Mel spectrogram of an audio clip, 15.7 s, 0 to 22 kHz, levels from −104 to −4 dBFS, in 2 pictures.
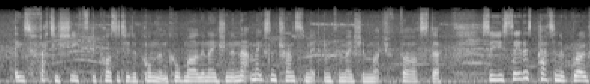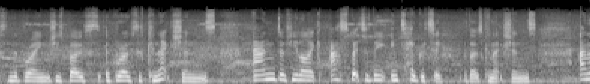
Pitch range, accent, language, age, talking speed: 155-190 Hz, British, English, 40-59, 170 wpm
